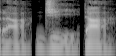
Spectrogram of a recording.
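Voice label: "rajita", concatenated syllables; Affixing experiment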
